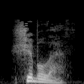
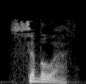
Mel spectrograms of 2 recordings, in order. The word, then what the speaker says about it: Shibboleth: And they would say, "Say Shibboleth." But he would always say Sibboleth. He couldn't say it right.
